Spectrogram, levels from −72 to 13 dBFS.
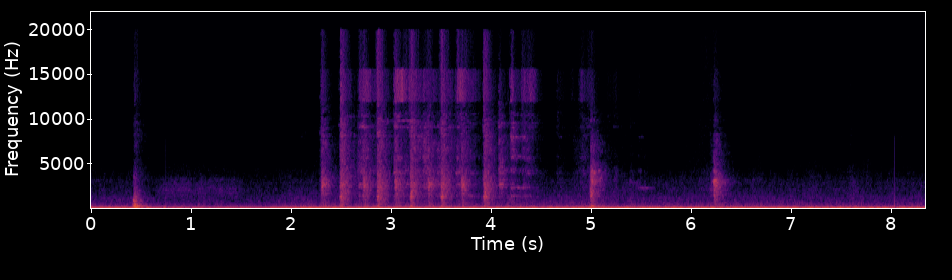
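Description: Clock drift between sender and receiver runs through the whole recording of everyday sound. The sender's clock is about 2 percent slower than the receiver's, so the jitter buffer keeps draining. Unlike a single network delay, this mismatch is constant and forces the repeated fixes described next.

From 0.06 to 6.22 s there are repeated timing corrections. The receiver keeps padding out short pieces to keep pace, playing this stretch at 98 percent speed and adding roughly 150 ms in total. They are heard as a faintly dragging, uneven tempo with small hiccups rather than a single obvious break.

At 0.73 to 0.77 s, and again at 8.01 to 8.05 s, there is a short stall from a late packet. Each time a packet arrived late, the buffer ran empty, and the receiver held the last sound for 20 ms before continuing with nothing lost. This is heard as a brief smeared hold with a slight buzz or dip, not a gap or a skip.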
